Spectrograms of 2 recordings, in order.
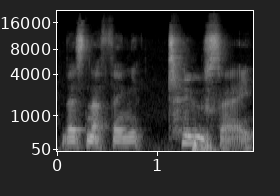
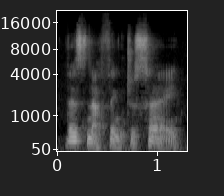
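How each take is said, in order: First: The word 'to' is strong and stressed. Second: The word 'to' is weak and unstressed. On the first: "By stressing to, you create emphasis and a little bit of drama" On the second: "Your reply could simply be"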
